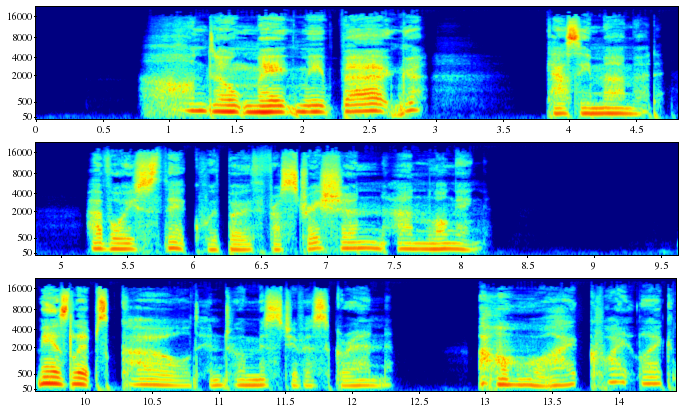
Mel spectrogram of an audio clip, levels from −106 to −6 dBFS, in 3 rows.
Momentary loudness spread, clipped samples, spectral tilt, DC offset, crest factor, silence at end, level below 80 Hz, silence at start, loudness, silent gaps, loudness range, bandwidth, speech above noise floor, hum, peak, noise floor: 17 LU; under 0.1%; -3.5 dB/octave; under 0.1%; 26 dB; 0 s; -66 dBFS; 0.8 s; -27 LUFS; none; 5 LU; 18 kHz; 60 dB; none; -4 dBFS; -89 dBFS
